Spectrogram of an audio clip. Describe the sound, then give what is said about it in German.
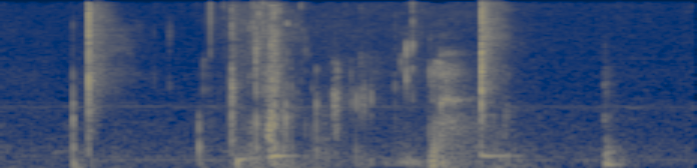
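Drinking sounds from someone with an unmuted microphone: a faint, irregular series of wet gulps, swallowing clicks and small mouth noises, with no talking. “Hat da gerade jemand getrunken, ohne sich zu muten?”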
